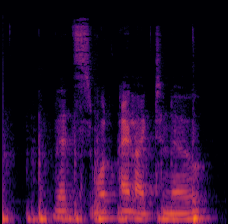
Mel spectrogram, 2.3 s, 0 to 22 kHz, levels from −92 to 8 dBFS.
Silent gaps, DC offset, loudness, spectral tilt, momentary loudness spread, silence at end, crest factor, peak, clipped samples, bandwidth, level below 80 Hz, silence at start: none; under 0.1%; -37 LUFS; -6.5 dB/octave; 7 LU; 0.2 s; 18 dB; -18 dBFS; under 0.1%; 16 kHz; -54 dBFS; 0 s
